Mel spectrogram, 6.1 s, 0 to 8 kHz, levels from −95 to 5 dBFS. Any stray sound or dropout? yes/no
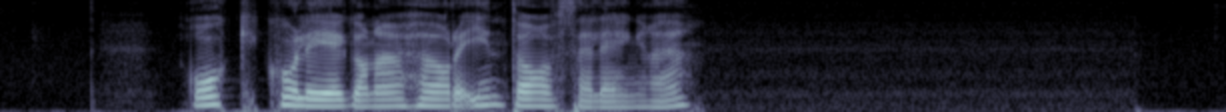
no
